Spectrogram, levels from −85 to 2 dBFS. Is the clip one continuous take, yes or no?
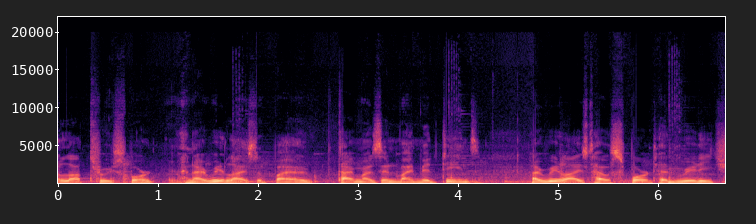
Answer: yes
